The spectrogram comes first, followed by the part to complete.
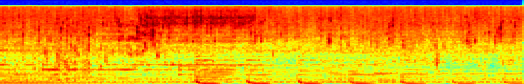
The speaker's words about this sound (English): Oh, first you gotta wash your hands. That's the rule.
